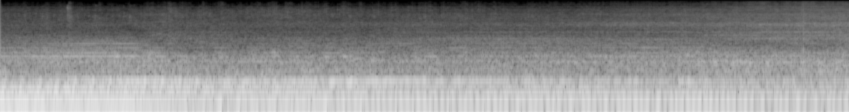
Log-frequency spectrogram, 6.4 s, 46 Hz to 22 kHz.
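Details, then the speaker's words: 1948 Mercury pickup V8 after its first start in 50+ years, good oil pressure; deep, even burble with smooth revs and no misfire; slight hesitation on startup, owner suspects the mixture is a little off. "So, Mercury is running and pretty good, I might add. has a little bit of hesitation on startup, but if I really give it gas, it starts up."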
